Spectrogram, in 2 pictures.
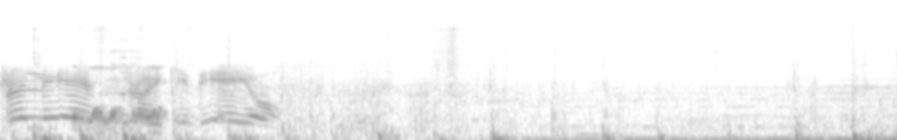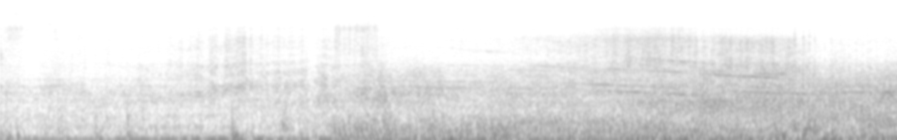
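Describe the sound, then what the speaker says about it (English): Aircraft carrying out a friendly airstrike in the Warzone video game roar in and build steadily to a loud, sustained engine rush, following game speech and clatter early on. "Friendly airstrike in the AO."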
